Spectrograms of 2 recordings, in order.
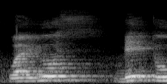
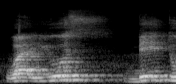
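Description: First: ويثبت very slow with a crisp still ث; slow recitation. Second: ويثبت drawn out, damma then still ث; slow recitation. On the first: Teacher repeating the word. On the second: Teacher reciting the example. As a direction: stretch ويثبت clearly. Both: Shown as a demonstration. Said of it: "كده".

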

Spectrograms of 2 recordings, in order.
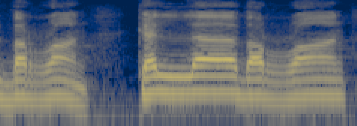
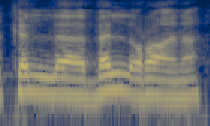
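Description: First: بران said as one word, the lam swallowed into the ra; merged lam demo. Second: كلا بل ران slow, with a stop after بل; slow recited demo. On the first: Teacher showing the merged reading, slow. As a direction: recite كلا بران, assimilating the lam, no stop. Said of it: "فنقول". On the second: Teacher demonstrating the sakt before ران, slow. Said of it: "الموضع الرابع والأخير". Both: Shown as a demonstration.

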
